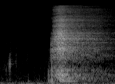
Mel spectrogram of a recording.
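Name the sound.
throat clearing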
